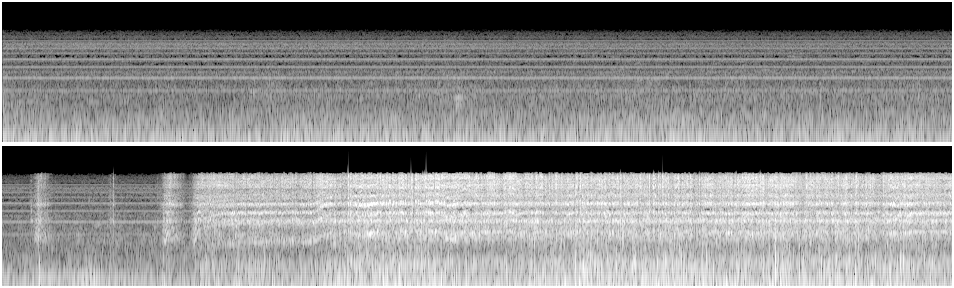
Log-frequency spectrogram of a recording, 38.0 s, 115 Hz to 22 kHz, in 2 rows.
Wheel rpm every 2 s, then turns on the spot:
0, 0, 0, 0, 0, 0, 0, 0, 0, 0, 0, 70, 170, 220, 230, 230, 230, 230, 230.
none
